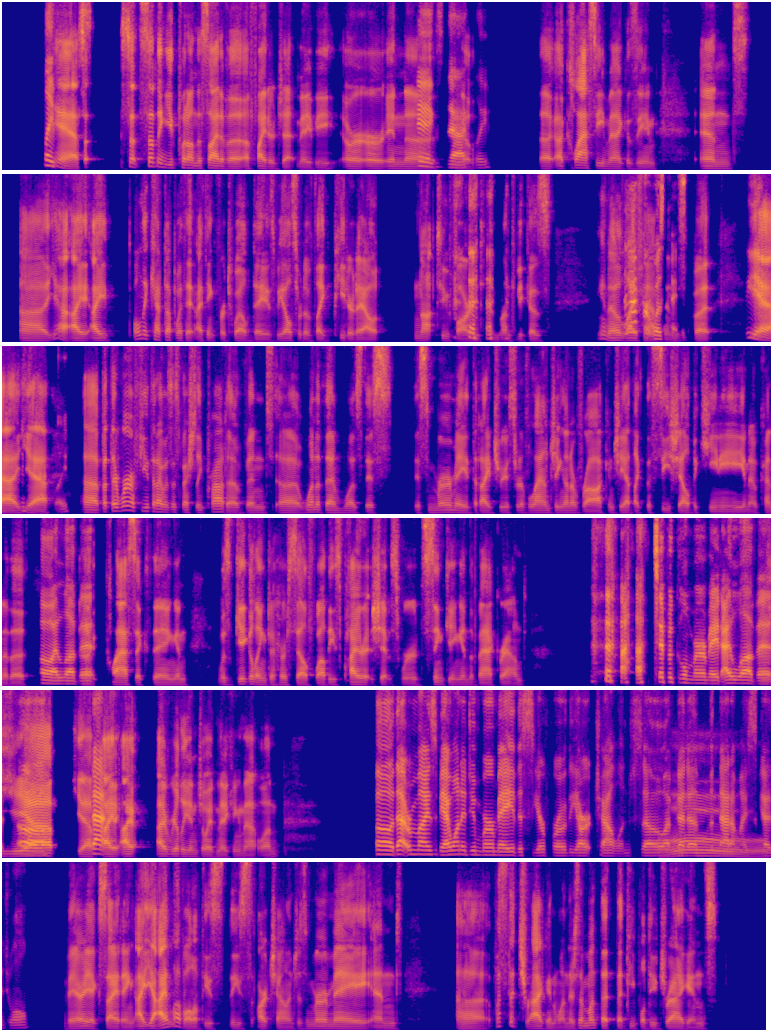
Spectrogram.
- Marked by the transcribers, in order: chuckle; laugh; drawn out: "Yep"; drawn out: "Ooh"
- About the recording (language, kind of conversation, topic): English, unstructured, What is something unique about you that you are proud of?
